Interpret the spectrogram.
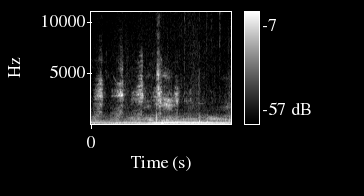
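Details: Virginia Rail in a marshy lakeside area in Arizona gives harsh, pig-like grunting notes, about three per second, over a steady low hum.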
